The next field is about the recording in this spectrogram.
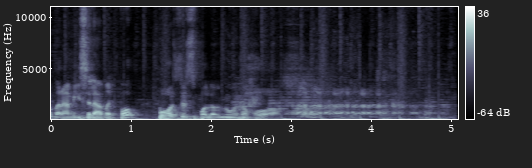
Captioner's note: laughs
